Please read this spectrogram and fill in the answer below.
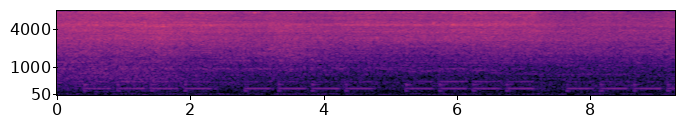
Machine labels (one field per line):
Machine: slide rail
